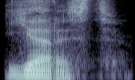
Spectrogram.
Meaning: fury, rage, frenzy
- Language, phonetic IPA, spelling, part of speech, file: Russian, [ˈjarəsʲtʲ], ярость, noun, Ru-ярость.ogg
